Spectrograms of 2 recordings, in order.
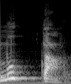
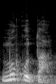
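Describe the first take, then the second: First: The k and t sounds join with no vowel. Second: An extra u vowel separates the k and t. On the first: "আমরা একটা শব্দ লিখি মুক্তা" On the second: "এই শব্দটাকে আবার এরকম উচ্চারণ করে অনেকে"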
